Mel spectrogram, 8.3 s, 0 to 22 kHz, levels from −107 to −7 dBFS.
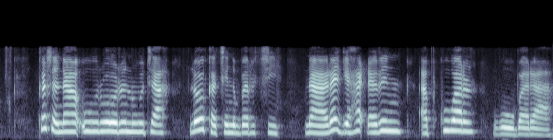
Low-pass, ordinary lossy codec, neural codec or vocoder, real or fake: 5.4 kHz; none; codec, 16 kHz, 4 kbps, X-Codec, HuBERT features, trained on LibriSpeech; fake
